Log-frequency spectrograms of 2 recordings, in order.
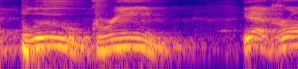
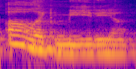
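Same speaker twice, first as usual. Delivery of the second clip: offhand shelter worker; 5 semitones lower, 3 dB quieter than usual. Retold or imitated. Shelter staff's offhand answer.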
